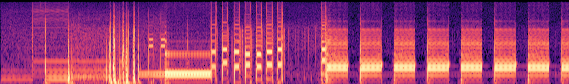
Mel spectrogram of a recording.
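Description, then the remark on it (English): A quick run of touchtone digits beeps out over a telephone line tone as they are dialed into a touchtone converter, then a loud, fast-pulsing reorder tone takes over immediately, its steady on-off bursts repeating until the end. “The touchtone converters go to an immediate reorder if you dial star or pound, and that's even true if you dial it at the end of a phone number before the rotary dialing is complete.”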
